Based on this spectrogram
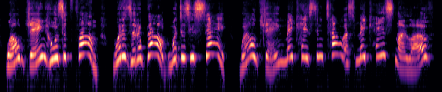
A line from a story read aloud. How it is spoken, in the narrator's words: Bennet's eyes sparkled with pleasure, and she was eagerly calling out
